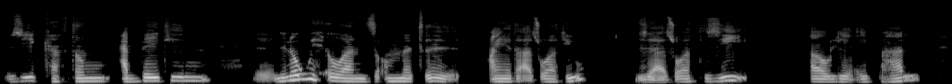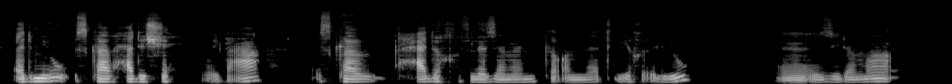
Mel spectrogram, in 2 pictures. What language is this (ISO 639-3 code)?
tir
